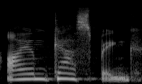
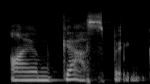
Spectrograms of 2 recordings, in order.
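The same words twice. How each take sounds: First: Said in the usual way. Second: Barely any voice, breath running out; a gasping, airless whisper; breathless whisper. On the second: Pretend.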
